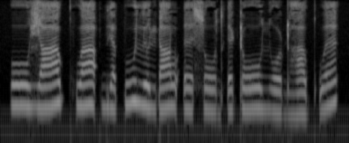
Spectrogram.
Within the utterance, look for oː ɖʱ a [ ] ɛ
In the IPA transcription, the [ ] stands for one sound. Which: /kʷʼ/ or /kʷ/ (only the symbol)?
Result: kʷʼ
